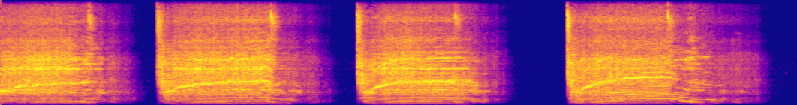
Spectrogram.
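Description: A mixer grinder crushes green chickpeas in four loud, close bursts of whirring motor, each a second or two long, with short silent gaps between.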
